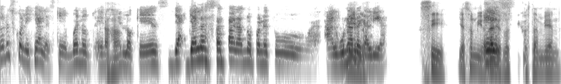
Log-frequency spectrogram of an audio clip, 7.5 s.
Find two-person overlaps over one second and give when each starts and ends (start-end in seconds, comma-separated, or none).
none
